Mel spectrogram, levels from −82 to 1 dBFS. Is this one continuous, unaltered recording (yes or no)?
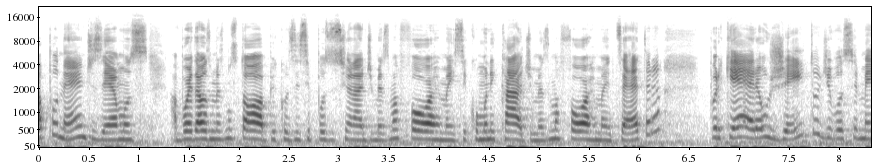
yes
